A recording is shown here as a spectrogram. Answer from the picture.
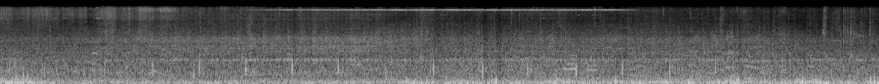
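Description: Busy city street ambience: many passers-by talking, over a steady low traffic rumble, with a faint, even ticking about twice a second through the middle.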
